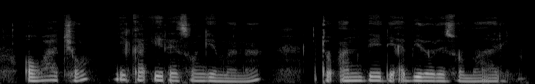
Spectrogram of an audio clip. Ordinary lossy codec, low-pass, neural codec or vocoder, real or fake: AAC, 32 kbps; 10.8 kHz; none; real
